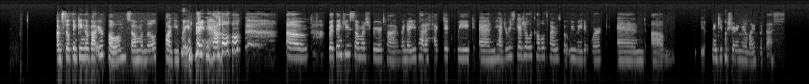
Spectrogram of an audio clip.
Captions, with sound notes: I'm still thinking about your poem so I'm a little foggy brained right now. (laughs) But thank you so much for your time. I know you've had a hectic week and we had to reschedule a couple times but we made it work and thank you for sharing your life with us.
